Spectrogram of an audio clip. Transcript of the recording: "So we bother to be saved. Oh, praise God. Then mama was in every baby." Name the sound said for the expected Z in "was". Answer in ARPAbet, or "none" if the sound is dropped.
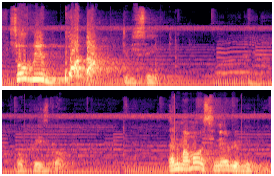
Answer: S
